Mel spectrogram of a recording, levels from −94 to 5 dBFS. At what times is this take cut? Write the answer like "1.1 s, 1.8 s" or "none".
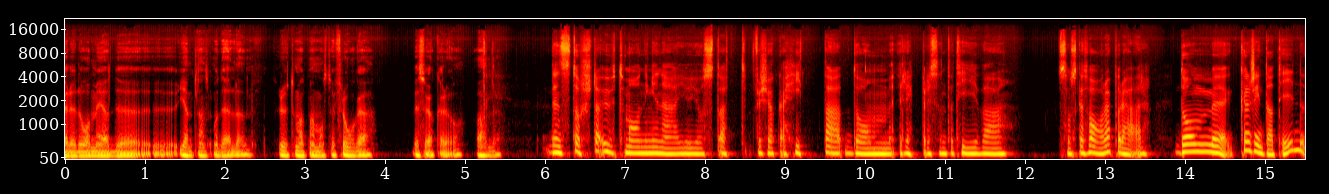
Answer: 13.8 s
